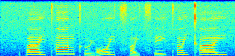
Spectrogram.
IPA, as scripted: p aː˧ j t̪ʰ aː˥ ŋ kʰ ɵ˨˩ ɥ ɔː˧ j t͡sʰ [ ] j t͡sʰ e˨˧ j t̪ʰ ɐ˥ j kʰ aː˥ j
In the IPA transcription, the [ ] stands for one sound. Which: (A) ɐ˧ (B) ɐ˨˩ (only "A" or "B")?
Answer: B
